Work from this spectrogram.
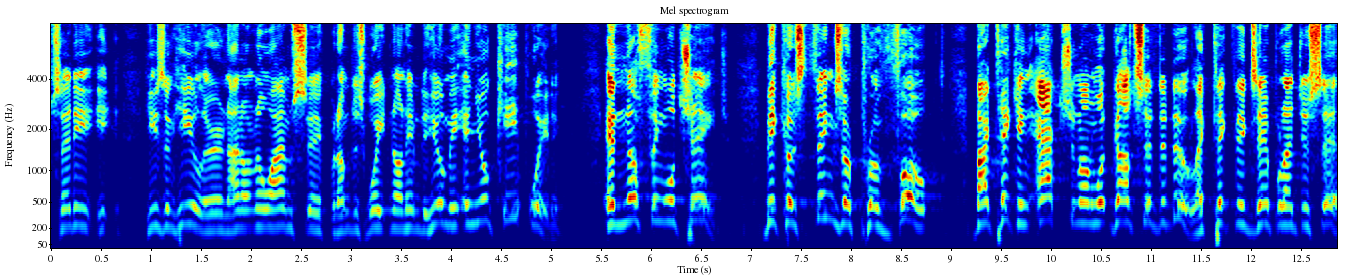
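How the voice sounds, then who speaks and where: A man projects a raised, extremely high-pitched voice with a bright, sharp tone. He sounds animated, with lively intonation and a moderate pace. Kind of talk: sermon, revival-style preaching. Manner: animated, humorous, peppering in sarcasm and anecdotes.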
